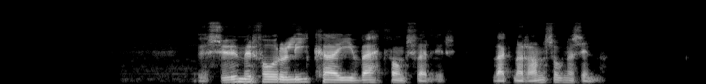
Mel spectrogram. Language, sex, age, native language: Icelandic, male, 20-29, Icelandic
